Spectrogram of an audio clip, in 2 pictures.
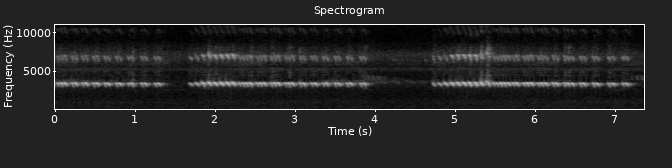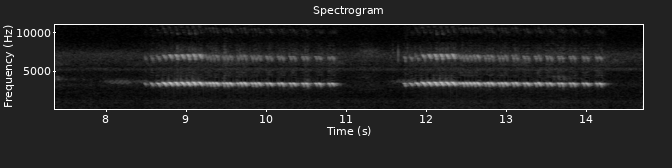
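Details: Night recording, phone held close, of one insect calling from grass in a small home garden: four high, ringing, pulsed trill bouts of roughly two to three seconds, each followed by a brief pause, in still surroundings.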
